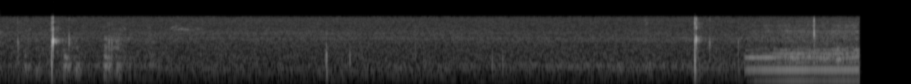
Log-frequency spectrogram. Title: hiccups.avi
